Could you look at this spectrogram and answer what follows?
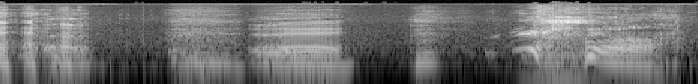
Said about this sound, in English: Well, that's what happens when I laugh. I cough.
